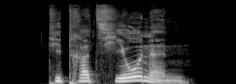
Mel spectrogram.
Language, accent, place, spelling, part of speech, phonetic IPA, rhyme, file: German, Germany, Berlin, Titrationen, noun, [titʁaˈt͡si̯oːnən], -oːnən, De-Titrationen.ogg
- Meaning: plural of Titration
